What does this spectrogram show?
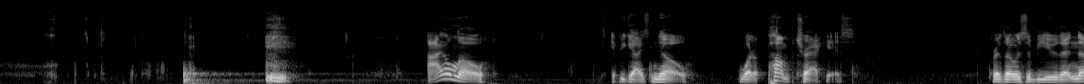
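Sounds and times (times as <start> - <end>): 
person sipping coffee: 0.1 - 1.6
speech: 2.7 - 3.0, 4.3 - 5.0, 6.1 - 8.6, 9.9 - 10.8.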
